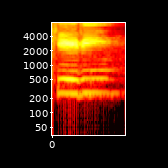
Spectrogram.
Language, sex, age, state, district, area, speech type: Goan Konkani, female, 18-30, Goa, Murmgao, rural, spontaneous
